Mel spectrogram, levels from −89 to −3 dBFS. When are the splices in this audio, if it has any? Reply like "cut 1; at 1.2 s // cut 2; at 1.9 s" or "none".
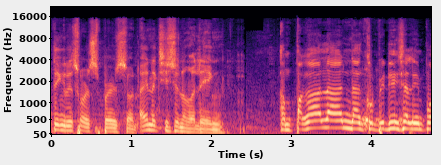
cut 1; at 2.2 s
